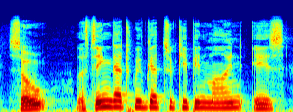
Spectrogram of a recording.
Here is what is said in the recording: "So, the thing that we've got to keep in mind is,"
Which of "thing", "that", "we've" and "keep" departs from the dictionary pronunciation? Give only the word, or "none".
none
